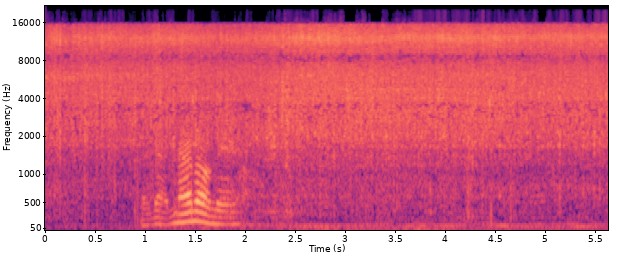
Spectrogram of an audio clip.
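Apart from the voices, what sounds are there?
steak sizzling in pan while basting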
